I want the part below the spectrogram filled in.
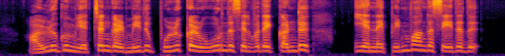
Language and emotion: Tamil, disgusted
